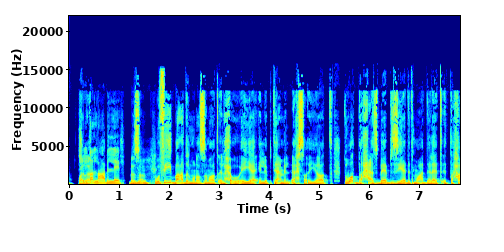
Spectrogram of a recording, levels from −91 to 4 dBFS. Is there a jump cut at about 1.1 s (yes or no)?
yes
